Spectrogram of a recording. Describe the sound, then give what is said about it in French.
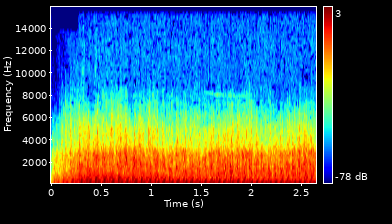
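A light propeller plane's engine drones steadily and loudly, a continuous buzzing hum with a throbbing prop beat that swells in at the start and holds throughout; a training plane of the flying club at Alençon, France. “C'est génial parce qu'on peut se dire qu'à 16 ans, on peut voler en avion, alors que tant qu'on n'a pas 18 ans, on ne peut toujours pas conduire de voiture.”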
